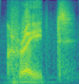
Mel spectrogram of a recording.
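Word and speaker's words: krait: a man trapped in his bed by a crate the most deadly poisonous snake in the world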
